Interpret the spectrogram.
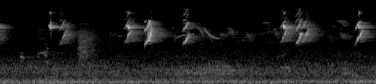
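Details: Saffron finch female calls with male song, for stimulating a pet bird: sparse, sharp high chirps in twos and threes with quiet gaps between.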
